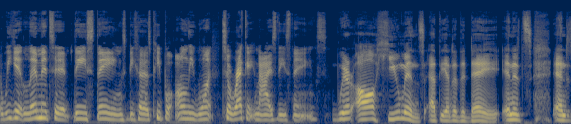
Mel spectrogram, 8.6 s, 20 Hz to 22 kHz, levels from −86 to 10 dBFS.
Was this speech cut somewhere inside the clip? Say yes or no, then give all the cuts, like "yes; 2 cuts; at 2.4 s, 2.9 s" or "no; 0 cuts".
yes; 2 cuts; at 1.1 s, 3.2 s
